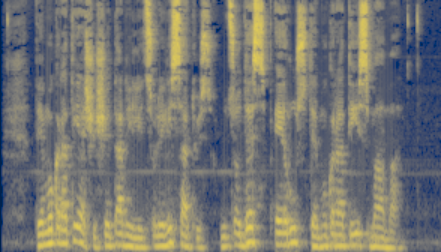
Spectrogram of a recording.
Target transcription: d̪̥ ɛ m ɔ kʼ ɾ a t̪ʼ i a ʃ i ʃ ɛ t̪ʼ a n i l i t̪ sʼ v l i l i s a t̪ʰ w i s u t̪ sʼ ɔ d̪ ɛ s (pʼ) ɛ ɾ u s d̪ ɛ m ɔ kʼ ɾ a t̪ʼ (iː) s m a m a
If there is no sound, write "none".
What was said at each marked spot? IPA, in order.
pʼ, iː

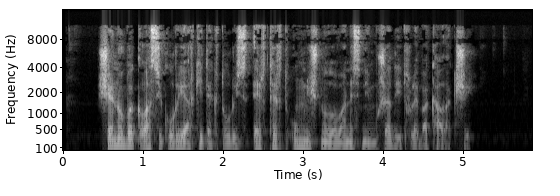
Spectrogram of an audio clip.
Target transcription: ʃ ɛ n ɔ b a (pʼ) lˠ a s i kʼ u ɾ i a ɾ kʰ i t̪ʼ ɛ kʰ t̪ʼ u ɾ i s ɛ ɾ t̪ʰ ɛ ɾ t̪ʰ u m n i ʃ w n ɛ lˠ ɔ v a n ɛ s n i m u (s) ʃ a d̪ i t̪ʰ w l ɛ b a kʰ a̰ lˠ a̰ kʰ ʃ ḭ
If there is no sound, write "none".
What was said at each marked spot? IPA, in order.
kʼ, none

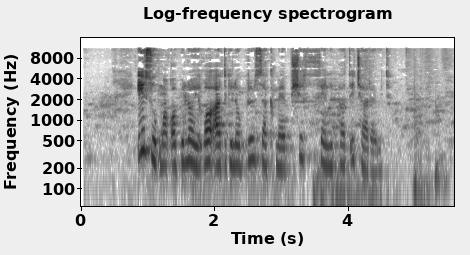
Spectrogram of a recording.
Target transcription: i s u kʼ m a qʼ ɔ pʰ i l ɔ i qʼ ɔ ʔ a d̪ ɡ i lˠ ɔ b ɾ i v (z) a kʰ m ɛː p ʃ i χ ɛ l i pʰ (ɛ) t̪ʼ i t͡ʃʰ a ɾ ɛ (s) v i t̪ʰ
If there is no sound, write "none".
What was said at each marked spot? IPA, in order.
s, a, none

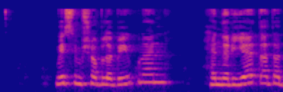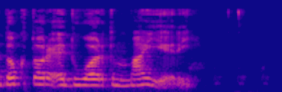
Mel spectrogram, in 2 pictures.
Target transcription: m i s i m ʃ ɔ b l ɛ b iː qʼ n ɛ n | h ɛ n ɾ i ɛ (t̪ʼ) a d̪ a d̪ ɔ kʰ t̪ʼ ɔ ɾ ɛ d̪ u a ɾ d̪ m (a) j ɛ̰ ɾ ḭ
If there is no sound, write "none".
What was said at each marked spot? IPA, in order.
t̪ʼ, a

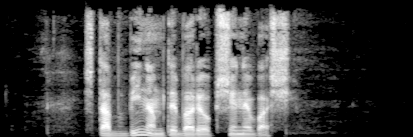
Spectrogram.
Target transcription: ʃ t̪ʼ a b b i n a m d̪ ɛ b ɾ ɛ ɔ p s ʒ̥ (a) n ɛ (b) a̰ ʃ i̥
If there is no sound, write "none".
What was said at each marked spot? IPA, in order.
ɛ, v

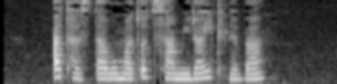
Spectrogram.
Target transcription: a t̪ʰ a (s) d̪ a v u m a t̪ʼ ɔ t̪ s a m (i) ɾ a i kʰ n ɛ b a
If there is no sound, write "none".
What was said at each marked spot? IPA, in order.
s, i

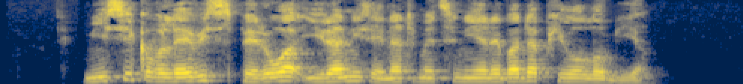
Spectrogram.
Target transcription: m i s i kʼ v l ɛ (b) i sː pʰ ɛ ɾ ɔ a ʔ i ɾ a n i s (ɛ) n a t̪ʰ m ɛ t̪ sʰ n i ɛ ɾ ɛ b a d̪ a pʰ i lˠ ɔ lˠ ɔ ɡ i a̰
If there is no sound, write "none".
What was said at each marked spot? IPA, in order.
v, ɛ

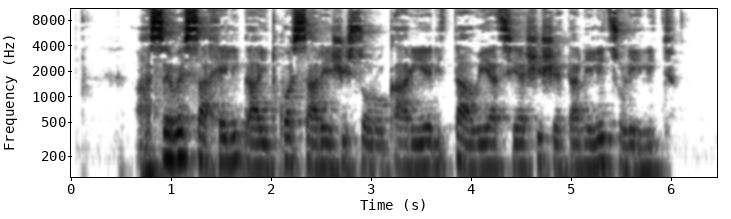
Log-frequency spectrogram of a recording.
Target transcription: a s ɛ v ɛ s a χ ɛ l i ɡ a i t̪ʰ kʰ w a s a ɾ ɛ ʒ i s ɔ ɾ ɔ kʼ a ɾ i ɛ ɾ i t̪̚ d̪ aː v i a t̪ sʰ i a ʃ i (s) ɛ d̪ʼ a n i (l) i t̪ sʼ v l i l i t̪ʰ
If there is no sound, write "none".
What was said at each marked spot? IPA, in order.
ʃ, l

